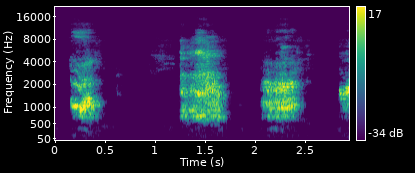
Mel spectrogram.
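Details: Black-capped lory, a talking, chattering bird played to make rivals respond: four harsh, broadband screeches, each about half a second long, coming roughly every second in a steady rhythm.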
